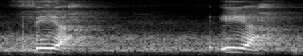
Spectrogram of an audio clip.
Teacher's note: The R should not be stressed. So it should be like fear.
